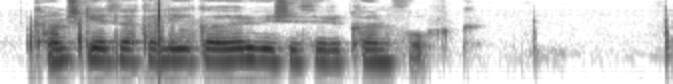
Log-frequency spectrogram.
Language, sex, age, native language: Icelandic, male, 13, Icelandic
